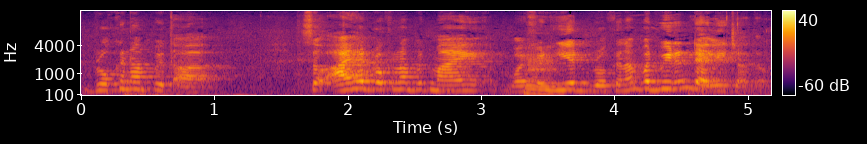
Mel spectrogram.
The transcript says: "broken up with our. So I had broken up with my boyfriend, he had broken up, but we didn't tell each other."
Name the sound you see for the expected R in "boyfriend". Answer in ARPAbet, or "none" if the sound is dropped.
none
